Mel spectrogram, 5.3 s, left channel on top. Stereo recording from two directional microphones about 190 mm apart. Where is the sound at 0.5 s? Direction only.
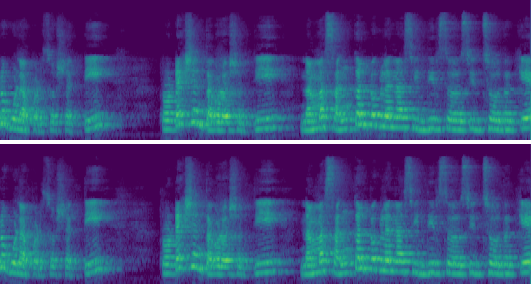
25° right (ahead or behind).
